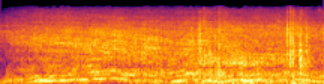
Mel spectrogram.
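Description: Tent door zipper being pulled open, a rasping buzz whose pitch wavers as the slider speeds up and slows. A sharp knock comes just before the end.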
